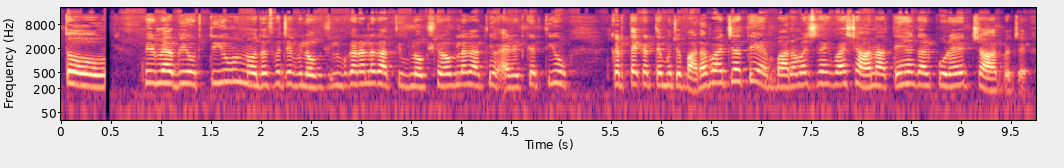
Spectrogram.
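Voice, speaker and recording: A young woman chats to her viewers in a loose, rambling vlog style, her voice sitting a little higher than most. She is unwell with a slight fever, so the talk is relaxed and meandering, drifting between topics as she speaks from her bedroom. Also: a little fast. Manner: chatty, rambling, mixes in English phrases. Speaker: vlogger. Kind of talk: casual vlog chat.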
